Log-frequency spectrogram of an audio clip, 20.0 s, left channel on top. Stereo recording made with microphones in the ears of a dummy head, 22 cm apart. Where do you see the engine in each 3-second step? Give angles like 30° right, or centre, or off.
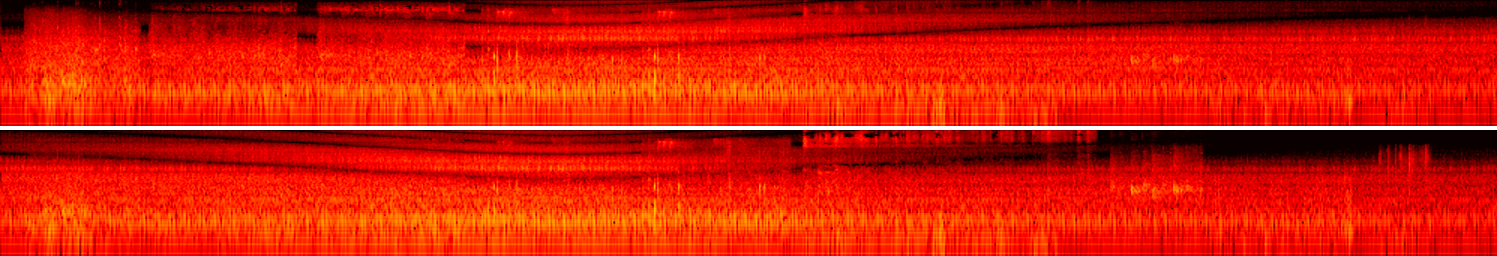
70° right, 50° right, 10° right, 40° left, 60° left, 70° left, 70° left.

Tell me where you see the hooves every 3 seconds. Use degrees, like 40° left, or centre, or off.
70° left, 60° left, 30° left, 20° right, 50° right, 60° right, 70° right.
